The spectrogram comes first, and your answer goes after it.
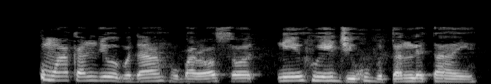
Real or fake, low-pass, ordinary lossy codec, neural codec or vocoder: fake; 7.2 kHz; MP3, 24 kbps; codec, 16 kHz in and 24 kHz out, 2.2 kbps, FireRedTTS-2 codec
